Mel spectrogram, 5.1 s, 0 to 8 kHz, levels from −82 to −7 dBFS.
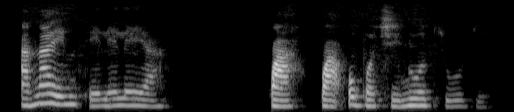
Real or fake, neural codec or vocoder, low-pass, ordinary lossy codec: fake; vocoder, 44.1 kHz, 128 mel bands, Pupu-Vocoder; 7.2 kHz; none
